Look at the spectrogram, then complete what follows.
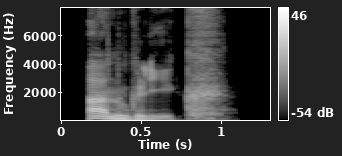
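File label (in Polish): "Anglik", Polish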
